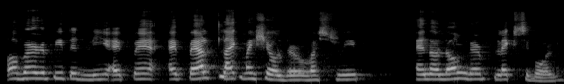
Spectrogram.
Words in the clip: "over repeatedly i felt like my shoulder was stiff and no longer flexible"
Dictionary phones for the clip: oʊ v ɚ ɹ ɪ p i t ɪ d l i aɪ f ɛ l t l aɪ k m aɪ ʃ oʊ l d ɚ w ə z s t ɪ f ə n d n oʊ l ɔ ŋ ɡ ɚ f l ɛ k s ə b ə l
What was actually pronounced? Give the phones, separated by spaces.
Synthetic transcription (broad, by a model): oʊ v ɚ ɹ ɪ p i t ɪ d l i aɪ f ɛ l t l aɪ k m aɪ ʃ oʊ l d ɚ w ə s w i p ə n n oʊ l ɔ ŋ ɡ ɚ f l ɛ k s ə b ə l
